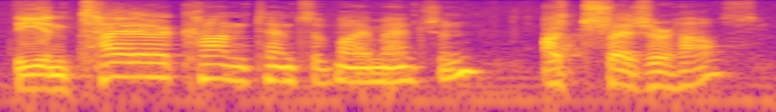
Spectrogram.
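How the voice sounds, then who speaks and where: An actor playing a reckless smooth talker desperate for money, florid and theatrical, in a radio drama. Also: male voice, on the high side, lively intonation, unhurried, bright, forceful tone, highs cut off, full character voice. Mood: wheedling, florid. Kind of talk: old-time radio drama acting.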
